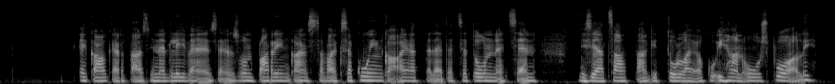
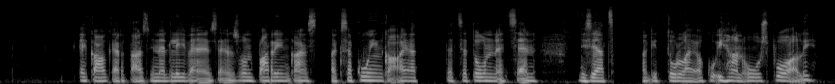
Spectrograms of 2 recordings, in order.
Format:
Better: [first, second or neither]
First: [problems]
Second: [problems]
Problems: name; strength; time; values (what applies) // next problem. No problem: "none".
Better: first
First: none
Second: audio cutting out; at 3 s, at 4 s and at 6 s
